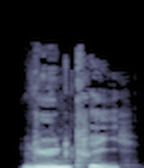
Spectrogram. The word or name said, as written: lynkrig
